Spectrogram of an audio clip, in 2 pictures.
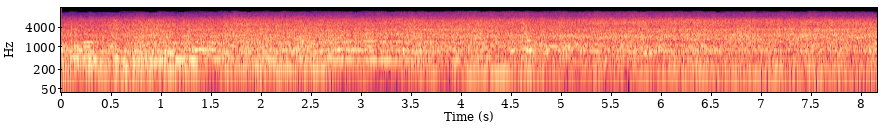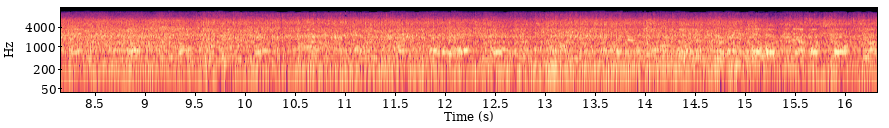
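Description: Engines of a pack of autocross buggies racing together at high revs, many overlapping pitches rising and falling as the cars accelerate and shift.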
